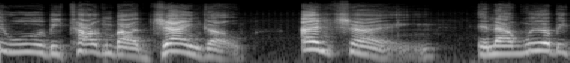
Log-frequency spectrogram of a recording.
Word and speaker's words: Django: a union G Oh the D is silent so with that being said today we will be talking about Django Unchained and I will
